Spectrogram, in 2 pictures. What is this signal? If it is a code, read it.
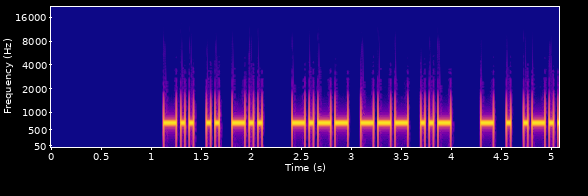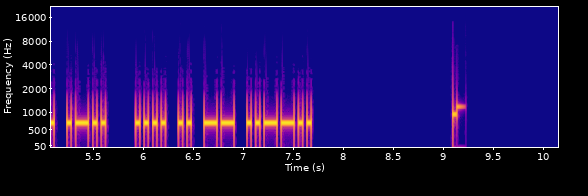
Morse code, heard as a keyed tone, about 28 wpm, 700 Hz. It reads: DID YOU TELL HIM?
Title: Sentences from Top 200 Words 28wpm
